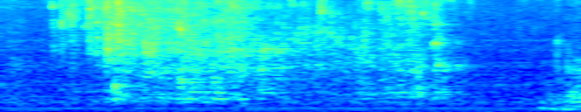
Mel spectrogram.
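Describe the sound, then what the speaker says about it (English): A water and brown sugar mixture pours into the bottom half of a bottle for a homemade mosquito trap: a quiet, continuous splashing trickle lasting a few seconds. "So I'm going to pour this in the bottom half of the bottle."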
